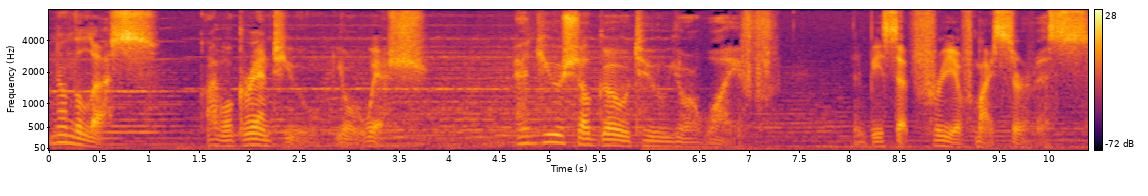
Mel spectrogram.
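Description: Clear music plays in the background as a man with a fairly low pitch speaks at a very slow pace. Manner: cold, mocking, menacing.

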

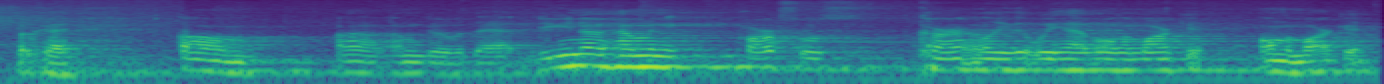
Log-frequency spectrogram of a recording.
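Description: Over noticeable background noise and audible room echo, a medium-pitched man with an American accent talks at a fairly quick pace, with ordinary pitch variation and long, frequent pauses. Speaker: county commissioner. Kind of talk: public meeting discussion. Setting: public meeting hall with PA speakers. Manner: soft-spoken. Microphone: far from the mic.

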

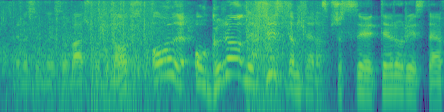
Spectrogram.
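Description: A man speaks in an animated tone against noticeable background noise. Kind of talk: live esports commentary on a CS:GO match. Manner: fast, animated play-by-play, rapid-fire and excitable with casual banter; sometimes halting, self-correcting mid-sentence.

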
